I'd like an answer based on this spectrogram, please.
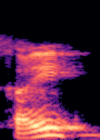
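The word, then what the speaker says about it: χ: This काई, where काई is called susceptibility, written as chai but pronunciated as kai, is called magnetic susceptibility.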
